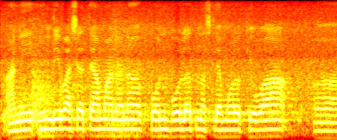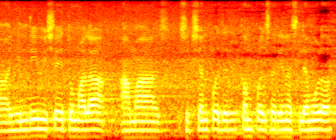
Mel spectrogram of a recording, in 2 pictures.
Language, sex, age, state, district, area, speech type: Marathi, male, 18-30, Maharashtra, Satara, urban, spontaneous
